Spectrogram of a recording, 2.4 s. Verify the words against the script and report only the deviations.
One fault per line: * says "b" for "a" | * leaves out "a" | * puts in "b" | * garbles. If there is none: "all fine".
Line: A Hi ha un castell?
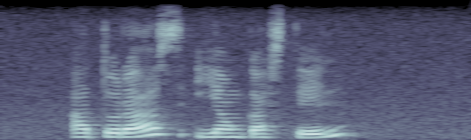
* puts in "Toràs"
